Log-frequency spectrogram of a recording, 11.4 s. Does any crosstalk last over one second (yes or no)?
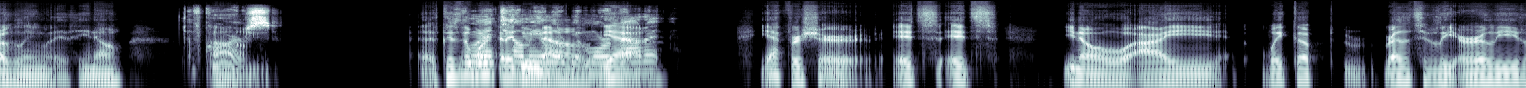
yes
